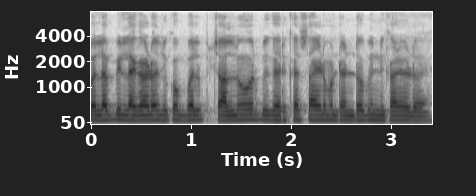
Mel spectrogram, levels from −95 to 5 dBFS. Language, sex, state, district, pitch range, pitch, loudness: Rajasthani, male, Rajasthan, Nagaur, 125-130 Hz, 130 Hz, -17 LUFS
